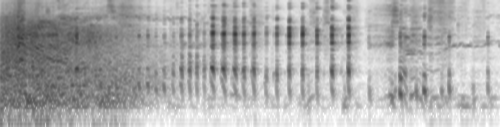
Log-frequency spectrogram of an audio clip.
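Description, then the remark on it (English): A loud explosion sound effect roars and rumbles away over about two seconds, followed by bursts of rhythmic laughter. “I've just received word that the explosion sound effect was running a little late, so it'll be here later in the program.”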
